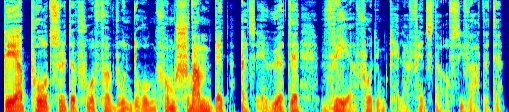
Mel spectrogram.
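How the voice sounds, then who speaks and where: Brief: animated male storybook narrator, low, husky, dry studio. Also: measured pace, dry recording. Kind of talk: children's story reading.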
